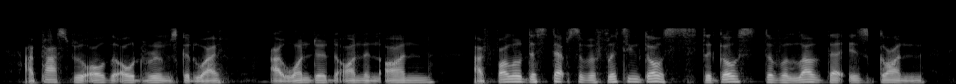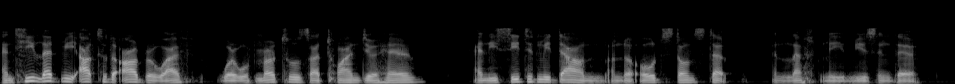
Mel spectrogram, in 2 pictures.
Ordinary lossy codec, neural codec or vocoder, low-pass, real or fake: MP3, 48 kbps; codec, 16 kHz, 8 kbps, FreqCodec, larger model; 5.4 kHz; fake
